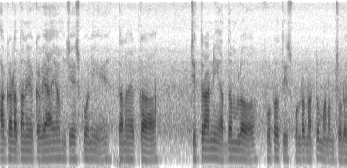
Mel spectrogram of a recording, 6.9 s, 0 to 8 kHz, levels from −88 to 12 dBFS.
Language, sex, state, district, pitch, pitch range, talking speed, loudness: Telugu, male, Andhra Pradesh, Guntur, 110 Hz, 105-115 Hz, 120 wpm, -21 LUFS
